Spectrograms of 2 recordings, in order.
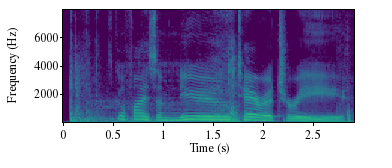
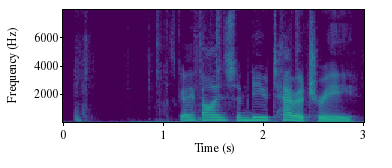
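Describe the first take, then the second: First: Lightly put-on British accent; a playful hint of an English accent. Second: Slow mock British accent. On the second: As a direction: try an English accent again, slowly. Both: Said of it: "Rate my British accent".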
